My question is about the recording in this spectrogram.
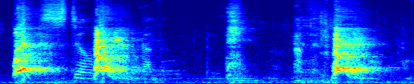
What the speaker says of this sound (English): I wonder how the barking dog's going to sound.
